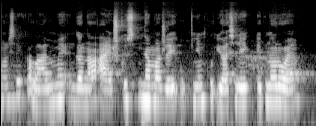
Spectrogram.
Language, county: Lithuanian, Kaunas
